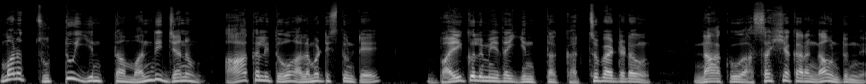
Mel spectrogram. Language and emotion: Telugu, disgusted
